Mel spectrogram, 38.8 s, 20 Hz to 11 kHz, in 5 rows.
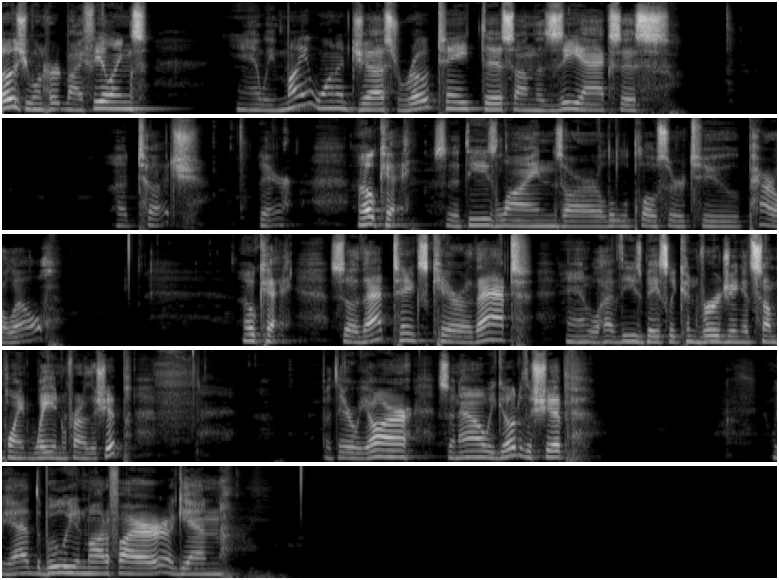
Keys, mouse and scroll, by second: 5.4 r, 14.4 middle click, 18.2 middle click, 24.4 middle click, 29.9 right click, 31.7 click, 34.6 right click, 35.1 right click, 35.3 click, 35.4 click, 35.7 click, 36.9 right click, 37.2 right click, 37.4 click, 38.0 click, 38.6 right click.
